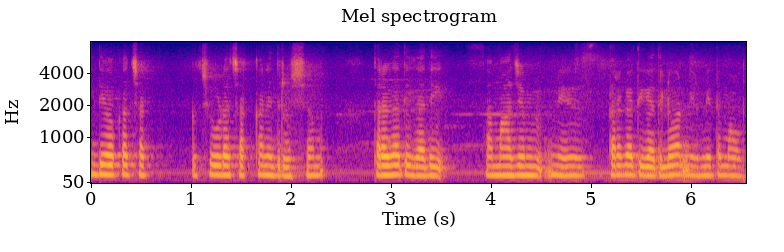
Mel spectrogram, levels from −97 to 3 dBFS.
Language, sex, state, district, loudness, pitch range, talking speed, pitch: Telugu, female, Telangana, Nalgonda, -18 LUFS, 190-205 Hz, 120 wpm, 195 Hz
